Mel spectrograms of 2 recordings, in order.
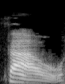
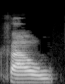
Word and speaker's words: Pfau: I'm doing great, and it's actually Pfau, I'm pronounced like sorry. that's okay. That's totally fine. Now everybody knows. Just like cow, but with an F. Pfau, Pfau.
